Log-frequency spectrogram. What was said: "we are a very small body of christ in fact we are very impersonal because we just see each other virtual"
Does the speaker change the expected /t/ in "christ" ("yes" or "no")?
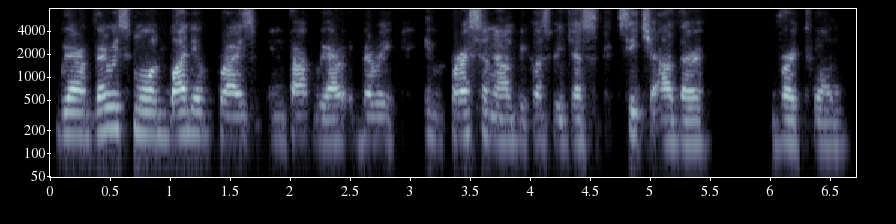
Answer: yes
